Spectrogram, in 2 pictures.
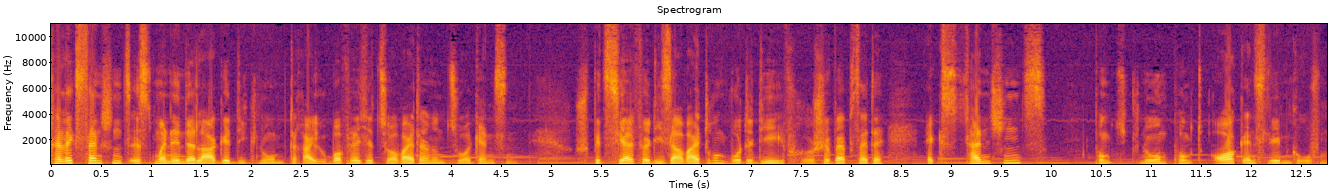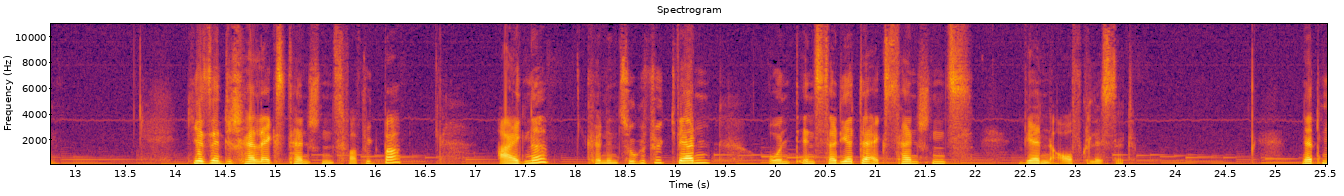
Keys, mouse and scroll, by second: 20.4-22.2 drag.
